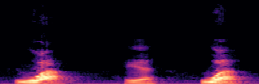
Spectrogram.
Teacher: Tapi kalau wa ini dua bibir saling mengumpul tetapi tidak saling bertemu. Mecucu, wa, ya, wa.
